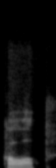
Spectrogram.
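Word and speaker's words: Coop: in sweden or yeah in sweden we say coup but i know that many others say co-op yeah yeah so i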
